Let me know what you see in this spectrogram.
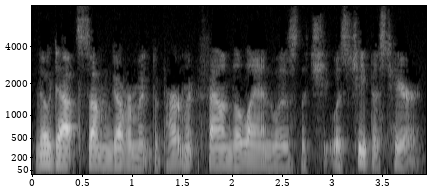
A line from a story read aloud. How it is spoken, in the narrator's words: sighed Hitler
